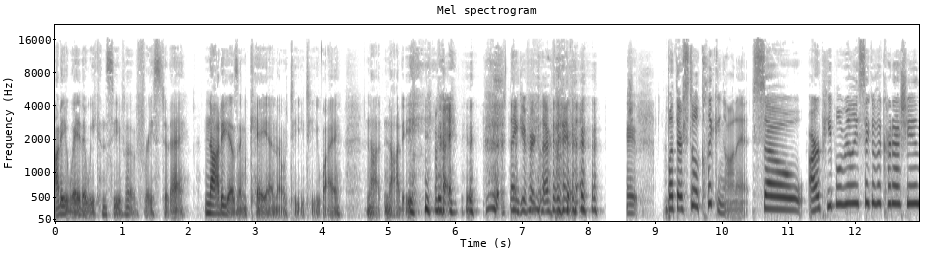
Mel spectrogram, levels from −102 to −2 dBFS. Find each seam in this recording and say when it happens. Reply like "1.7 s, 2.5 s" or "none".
8.6 s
